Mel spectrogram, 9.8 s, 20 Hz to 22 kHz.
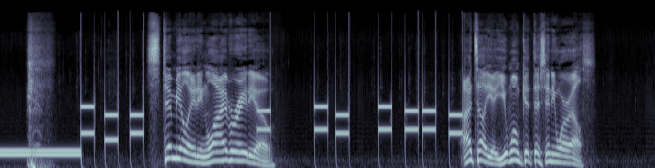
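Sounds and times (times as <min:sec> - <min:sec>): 
telephone keypad dialing tones: 0:00.0 - 0:02.2, 0:03.8 - 0:04.1, 0:04.7 - 0:07.0
speech: 0:02.2 - 0:04.2, 0:07.0 - 0:09.0.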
